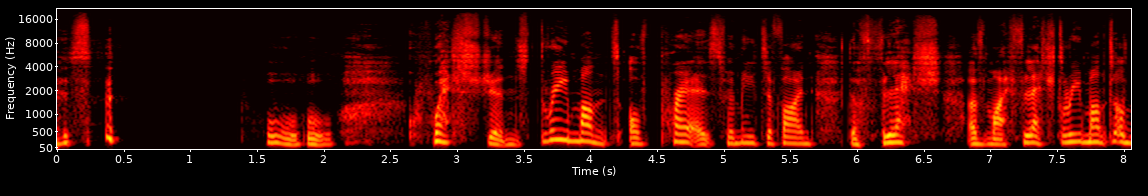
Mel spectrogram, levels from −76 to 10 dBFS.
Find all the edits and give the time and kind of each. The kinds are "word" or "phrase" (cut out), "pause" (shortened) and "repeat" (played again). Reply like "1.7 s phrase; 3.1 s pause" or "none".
2.6 s phrase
